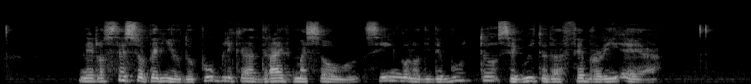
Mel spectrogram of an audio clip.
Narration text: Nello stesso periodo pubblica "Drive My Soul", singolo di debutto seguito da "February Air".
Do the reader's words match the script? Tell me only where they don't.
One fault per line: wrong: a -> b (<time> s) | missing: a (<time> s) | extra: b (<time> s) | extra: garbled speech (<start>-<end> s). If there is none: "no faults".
no faults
